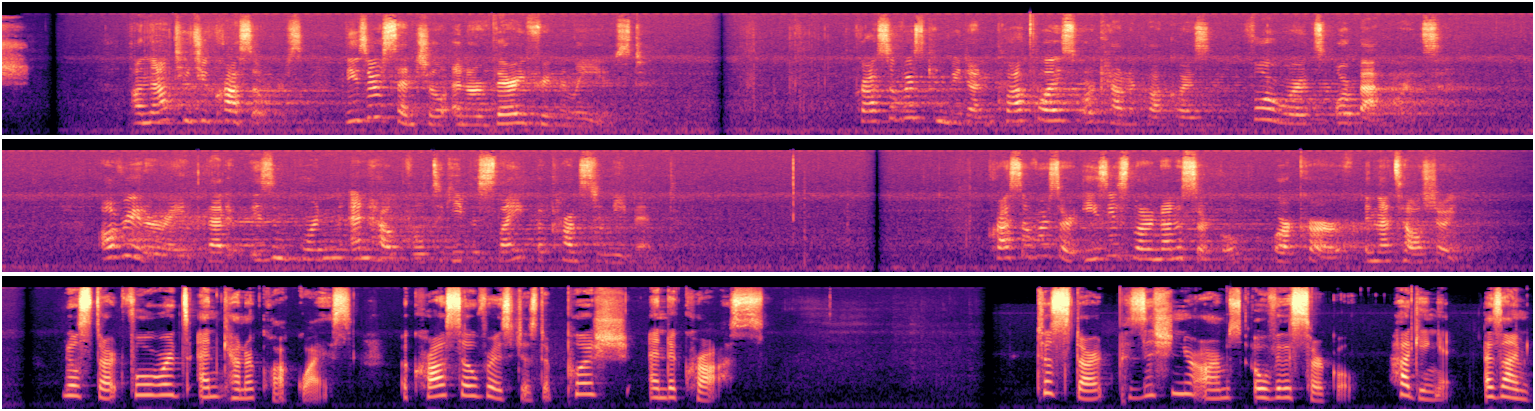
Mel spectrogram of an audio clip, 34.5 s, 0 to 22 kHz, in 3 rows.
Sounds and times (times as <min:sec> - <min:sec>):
Speech: 0:00.0 - 0:00.2, 0:01.0 - 0:04.9, 0:06.4 - 0:10.9, 0:12.2 - 0:16.5, 0:18.9 - 0:22.5, 0:23.4 - 0:28.7, 0:30.8 - 0:34.4.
